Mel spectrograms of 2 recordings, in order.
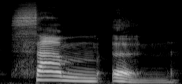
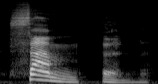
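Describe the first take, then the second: First: Both syllables carry equal stress. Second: The first syllable is much more stressed. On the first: "I was stressing both syllables equally there" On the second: "pronounce the first syllable with much more stress"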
